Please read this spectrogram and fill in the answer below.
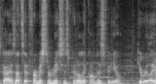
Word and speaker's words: Mxyzptlk: He said, to pronounce his name it's Mxyzptlk.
